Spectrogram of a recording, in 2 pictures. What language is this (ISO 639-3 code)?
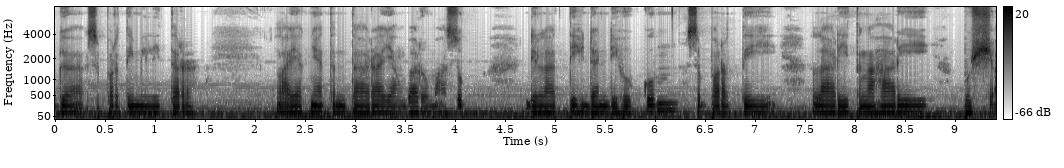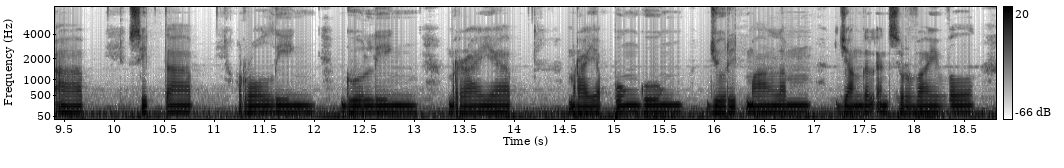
ind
